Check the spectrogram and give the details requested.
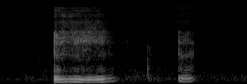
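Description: Two rough, buzzing breath noises, a long one then a short one, in a quiet room: snoring.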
